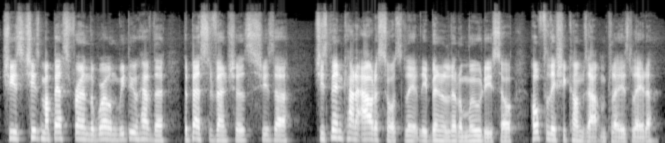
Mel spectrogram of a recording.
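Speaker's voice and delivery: put-on sweetly sociable girl's voice; friendly Charlotte. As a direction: gush like a daughter about her best friend. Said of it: "so she's like".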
